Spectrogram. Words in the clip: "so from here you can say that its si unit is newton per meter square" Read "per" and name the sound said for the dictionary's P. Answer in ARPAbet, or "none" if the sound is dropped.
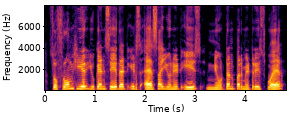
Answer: P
